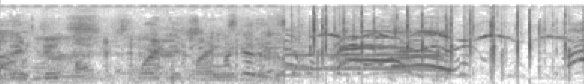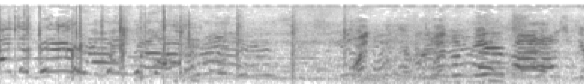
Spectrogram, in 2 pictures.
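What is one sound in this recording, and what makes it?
Several young men and women chat and laugh close by, outdoors.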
